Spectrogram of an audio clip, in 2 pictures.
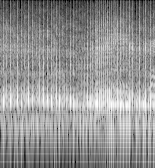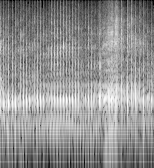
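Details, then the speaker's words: Vintage two-stroke, with fuel leaking out. Rapid, raspy popping at a fast idle with a couple of blips, much louder and harsher than stock; the exhaust earlier thought good is making it loud. "But let me show you the other reason why it's running kind of loud. So, you remember the exhaust I said that looked good?"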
